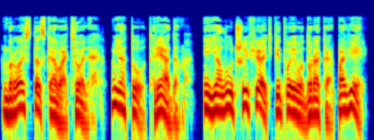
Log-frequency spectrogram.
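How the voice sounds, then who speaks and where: A man voicing a smug, scheming military doctor who wheedles and snarls, with a husky voice. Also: mid-range voice, sing-song, a little slow, a little mellow, no echo, studio quality, pitched above the performer's own voice. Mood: wheedling.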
